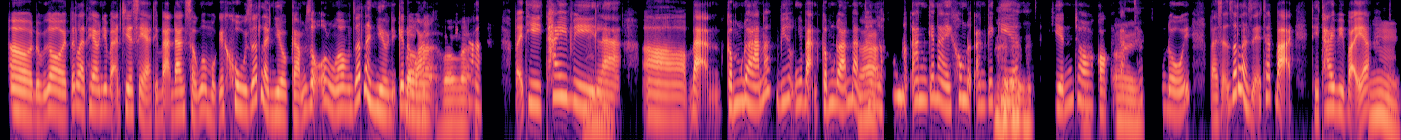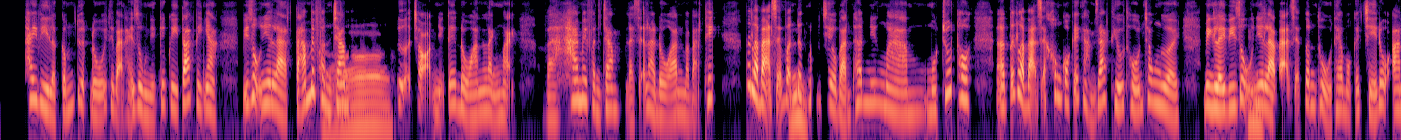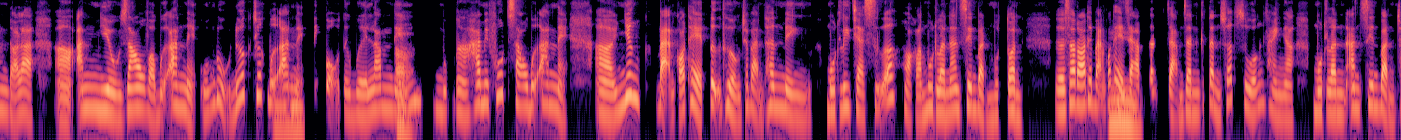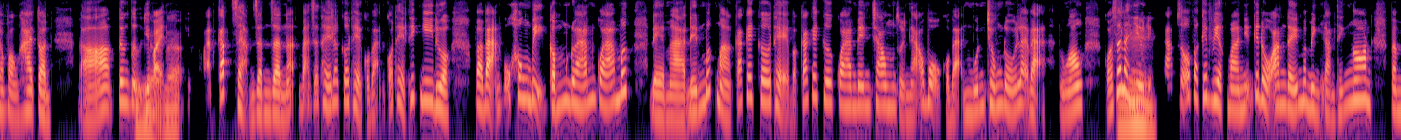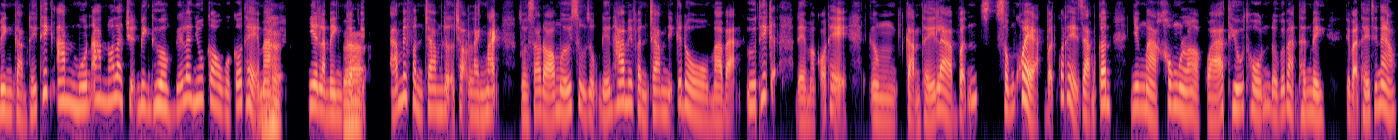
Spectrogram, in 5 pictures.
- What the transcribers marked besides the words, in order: tapping; laugh; other background noise
- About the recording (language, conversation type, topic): Vietnamese, advice, Làm sao để không thất bại khi ăn kiêng và tránh quay lại thói quen cũ?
